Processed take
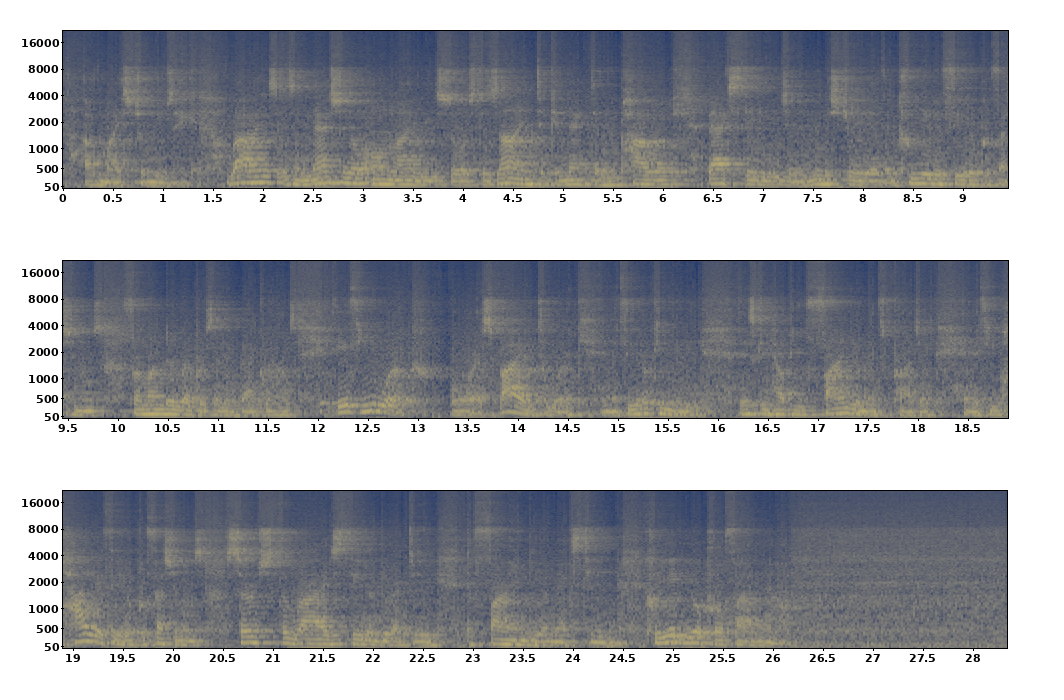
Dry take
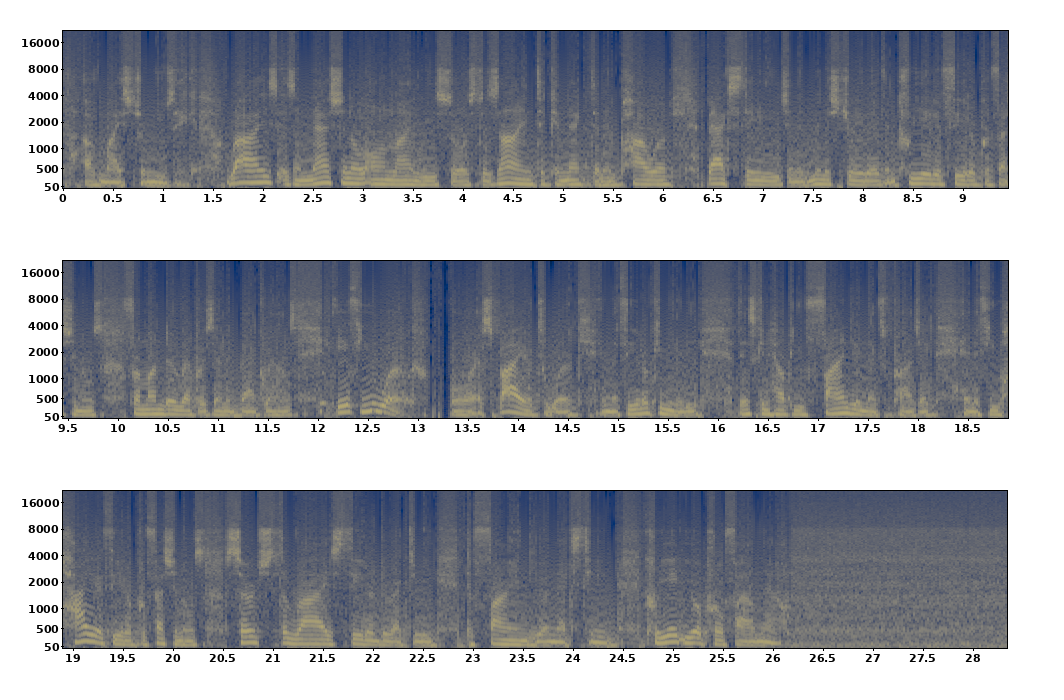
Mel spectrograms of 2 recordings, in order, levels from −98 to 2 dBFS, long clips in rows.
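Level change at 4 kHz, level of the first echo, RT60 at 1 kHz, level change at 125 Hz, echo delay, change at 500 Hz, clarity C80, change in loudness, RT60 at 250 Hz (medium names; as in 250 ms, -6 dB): +0.5 dB, -11.0 dB, 1.3 s, +1.0 dB, 71 ms, +1.0 dB, 7.0 dB, +0.5 dB, 1.2 s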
